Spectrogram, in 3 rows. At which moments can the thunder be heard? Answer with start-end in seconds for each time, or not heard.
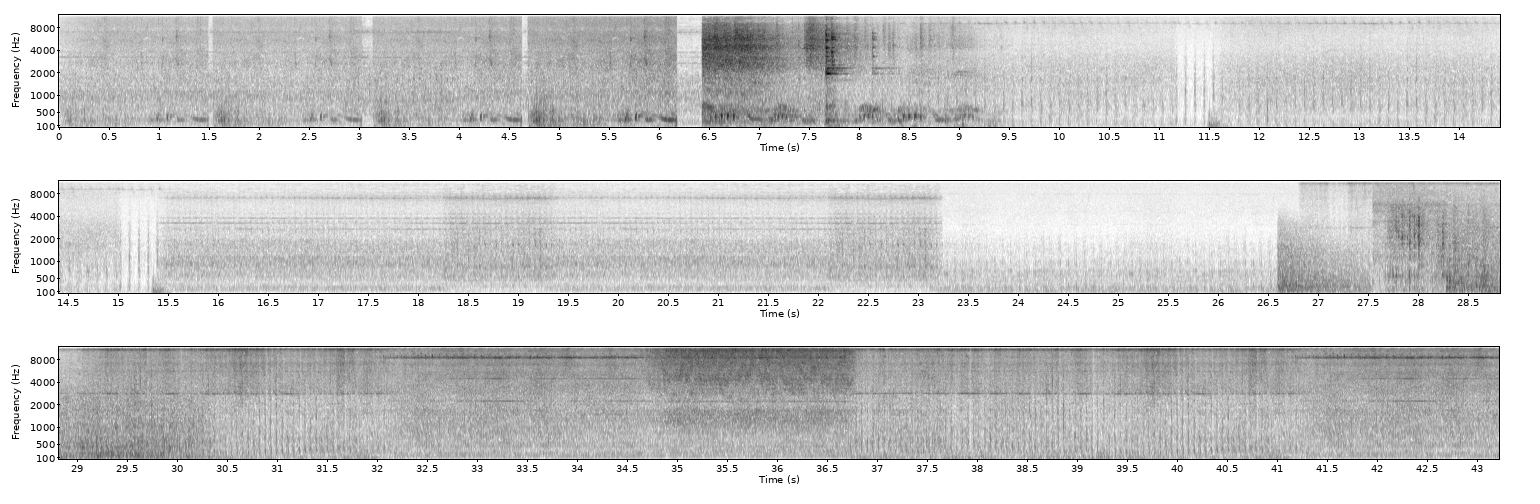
26.6-30.4.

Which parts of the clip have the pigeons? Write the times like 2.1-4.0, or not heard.
0.0-9.5.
